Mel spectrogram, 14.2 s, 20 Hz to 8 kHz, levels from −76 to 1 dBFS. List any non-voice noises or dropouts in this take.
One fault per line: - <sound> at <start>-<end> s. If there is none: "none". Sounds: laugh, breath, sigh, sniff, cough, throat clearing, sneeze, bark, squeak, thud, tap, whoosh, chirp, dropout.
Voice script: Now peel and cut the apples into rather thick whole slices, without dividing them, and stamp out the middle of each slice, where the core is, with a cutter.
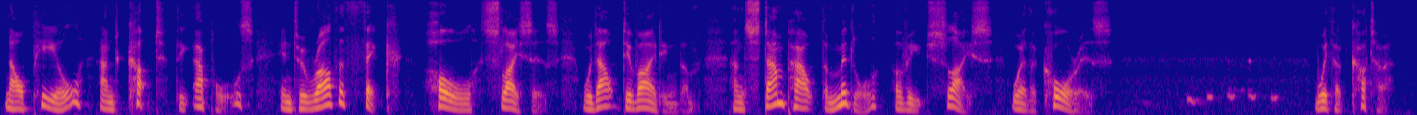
- laugh at 11.4-13.0 s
